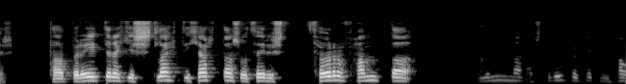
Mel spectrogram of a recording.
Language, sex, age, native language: Icelandic, male, 30-39, Icelandic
